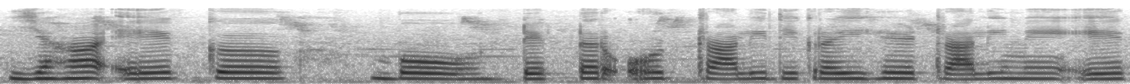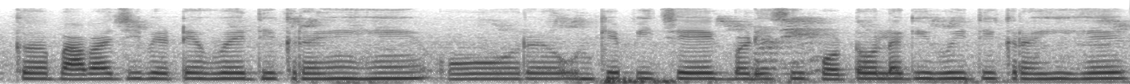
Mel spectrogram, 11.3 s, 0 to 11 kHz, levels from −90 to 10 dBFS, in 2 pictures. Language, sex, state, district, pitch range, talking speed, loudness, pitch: Hindi, female, Rajasthan, Nagaur, 215-225 Hz, 160 wpm, -17 LUFS, 220 Hz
